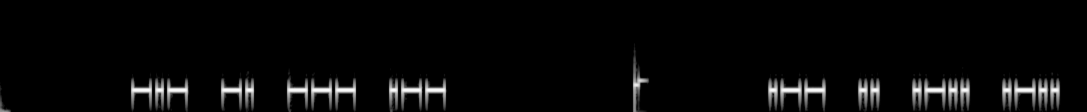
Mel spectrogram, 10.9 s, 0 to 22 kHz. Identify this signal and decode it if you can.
Morse code, heard as a keyed tone, about 20 wpm, spaced as for 14 wpm, 700 Hz. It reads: KNOW WILL
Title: 2x Character Spacing - Top 200 Words - 20wpm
